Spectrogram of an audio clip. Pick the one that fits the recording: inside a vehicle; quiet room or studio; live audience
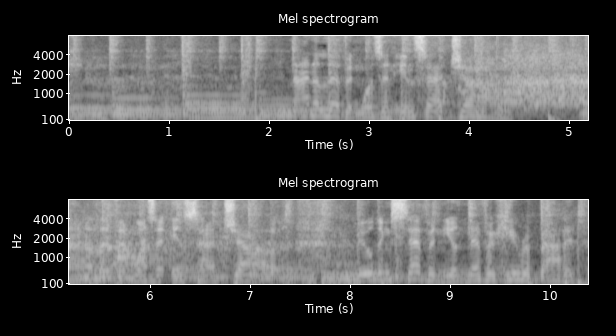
live audience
